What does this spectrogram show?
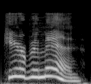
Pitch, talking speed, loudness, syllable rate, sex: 295 Hz, 195 wpm, -15 LUFS, 4.9 syllables/s, female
